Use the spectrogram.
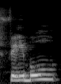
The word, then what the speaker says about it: Favel: dan uh there's a is it pronounced fable but it's spelled favel uh yeah so yeah couple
